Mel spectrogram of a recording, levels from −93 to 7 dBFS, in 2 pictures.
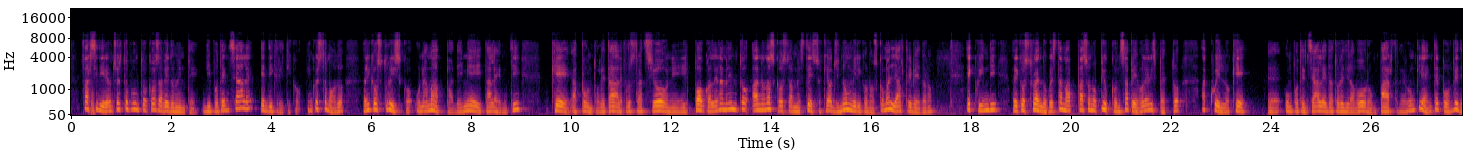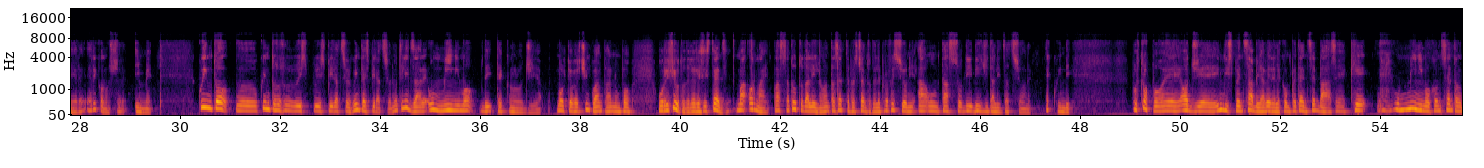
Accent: native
